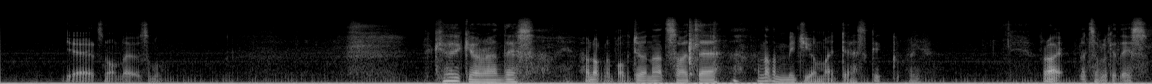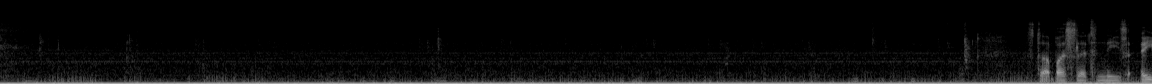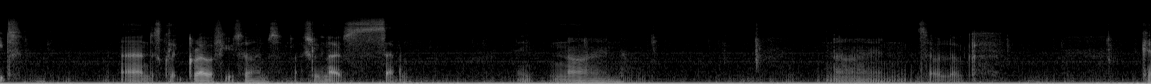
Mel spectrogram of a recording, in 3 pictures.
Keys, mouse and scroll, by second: 0.0-2.8 alt+middle drag, 3.6 alt+middle click, 4.3 middle click, 5.3 alt+middle click, 9.0 alt+middle click, 10.0 middle click, 10.3 alt+middle click, 10.8 F4, 12.0 alt+middle click, 16.3 ctrl+click, 19.3 ctrl+click, 20.1 ctrl+click, 20.8 ctrl+click, 21.3-23.0 alt+middle drag, 23.3-24.3 alt+middle drag, 29.0 alt+middle click, 30.6 alt+middle click, 31.8 alt+middle click, 32.3 middle click.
